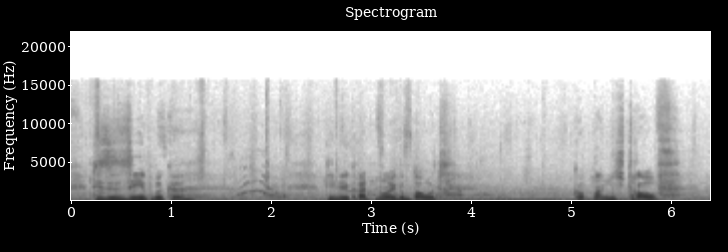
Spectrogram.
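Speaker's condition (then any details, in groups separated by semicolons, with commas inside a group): No condition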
